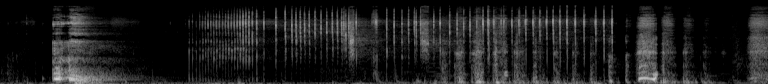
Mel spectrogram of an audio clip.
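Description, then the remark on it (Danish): A person imitates a dolphin with their voice in a recorded voice message: a short squeaky burst, then a long, rapid train of dry clicks that speeds up, ending with another squeal. “han kunne ikke sige som en due, men han kunne sige som en anden, et, andet, et andet dyr. Her kommer min delfinlyd, take one.”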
